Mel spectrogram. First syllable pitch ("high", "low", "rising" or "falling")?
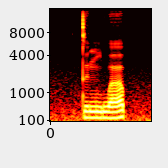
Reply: low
